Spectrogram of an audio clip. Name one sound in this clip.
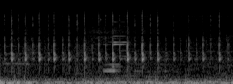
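A short electronic beep sounds.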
